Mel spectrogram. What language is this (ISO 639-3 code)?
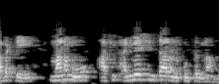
tel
